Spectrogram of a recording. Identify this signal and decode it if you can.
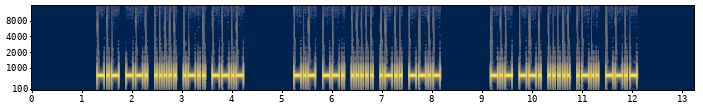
Morse code, heard as a keyed tone, about 25 wpm, 700 Hz. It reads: KG5LQ KG5LQ KG5LQ
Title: USA Call Signs - 5 Characters - Repeated 3x - 25wpm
